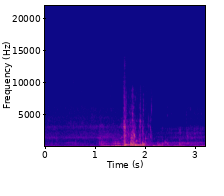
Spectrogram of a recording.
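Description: Water splashes at the surface of a pool.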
